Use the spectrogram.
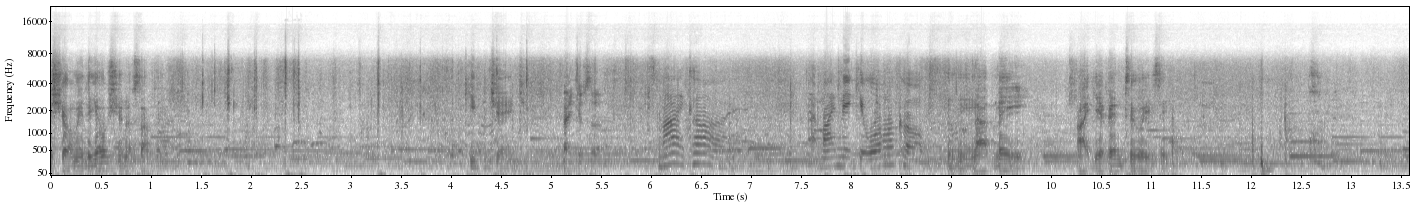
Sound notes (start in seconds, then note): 9.3 laughs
